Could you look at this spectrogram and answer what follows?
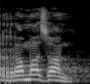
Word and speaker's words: رمضان: اصل تلفظ اس کا رمضان، قرآن کریم میں رمضان میم پر زبر ہے. رمضان ہم لوگ بولتے ہیں اسے تو صحیح تلفظ بولیں قرآنی تو مدینہ مدینہ.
